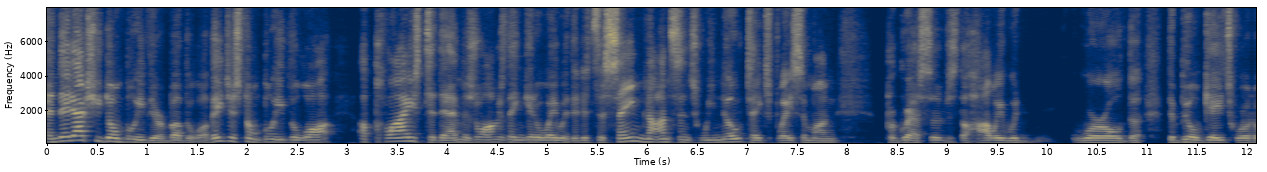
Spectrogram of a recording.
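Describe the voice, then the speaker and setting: This is a man with an ordinary speaking voice. His intonation is lively. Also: fairly high pitch for a man, fairly quick pace. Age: 60s. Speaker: lawyer. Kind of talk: casual chat.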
